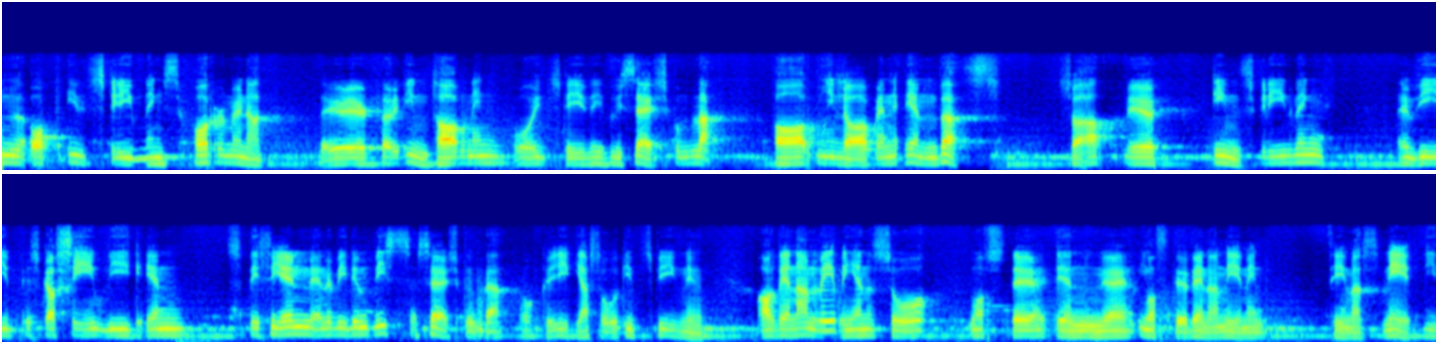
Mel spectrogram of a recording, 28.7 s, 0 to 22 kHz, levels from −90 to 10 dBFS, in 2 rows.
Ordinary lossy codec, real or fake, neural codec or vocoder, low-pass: none; fake; codec, 16 kHz, 0.5 kbps, X-Codec, HuBERT features, trained on balanced general audio; 7.2 kHz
